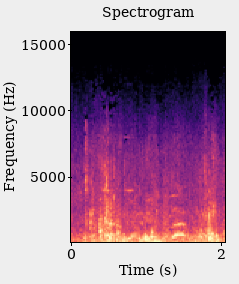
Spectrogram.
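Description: Wind buffeting the microphone over open water, a steady rushing noise with a low gusting thump about a second in.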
